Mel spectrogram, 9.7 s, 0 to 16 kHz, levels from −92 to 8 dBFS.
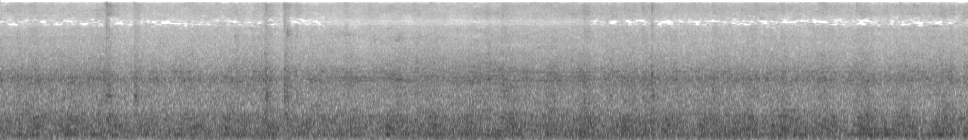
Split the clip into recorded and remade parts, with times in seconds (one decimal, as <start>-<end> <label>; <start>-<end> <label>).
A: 0.0-3.3 recorded; 3.3-5.9 remade; 5.9-9.7 recorded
